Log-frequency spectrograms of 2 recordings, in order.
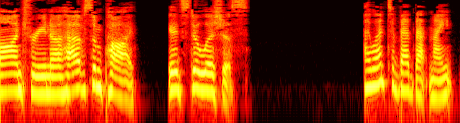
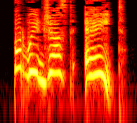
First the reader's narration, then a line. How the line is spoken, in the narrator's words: my mother cried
